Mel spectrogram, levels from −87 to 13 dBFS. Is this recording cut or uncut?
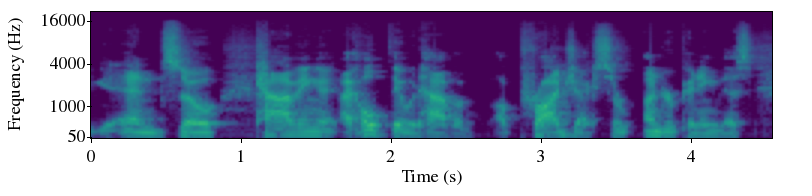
cut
